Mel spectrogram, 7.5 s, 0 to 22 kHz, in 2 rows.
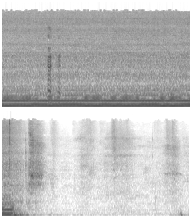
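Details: Kawasaki Ninja ZX-6R after a discharged battery was replaced: steady, even four-cylinder hum with a smooth low drone, then clean shutdown; bike runs fine.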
